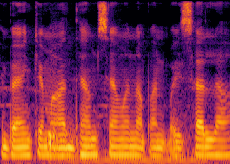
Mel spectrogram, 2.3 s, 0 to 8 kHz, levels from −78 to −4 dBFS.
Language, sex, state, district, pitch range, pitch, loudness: Chhattisgarhi, male, Chhattisgarh, Sarguja, 100-110 Hz, 105 Hz, -16 LUFS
